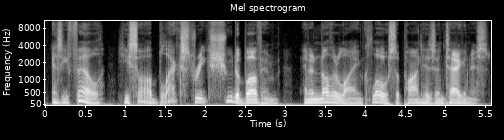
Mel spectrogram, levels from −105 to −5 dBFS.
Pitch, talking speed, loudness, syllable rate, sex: 105 Hz, 195 wpm, -20 LUFS, 5.4 syllables/s, male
